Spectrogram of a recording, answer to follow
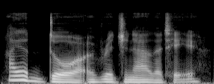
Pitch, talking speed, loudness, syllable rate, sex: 125 Hz, 85 wpm, -15 LUFS, 5.5 syllables/s, female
